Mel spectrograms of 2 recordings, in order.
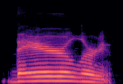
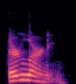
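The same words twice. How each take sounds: First: THEY'RE LEARNING stretched out slowly; slow emphatic repeat. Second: Said in the usual way. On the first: Real, not acted.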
